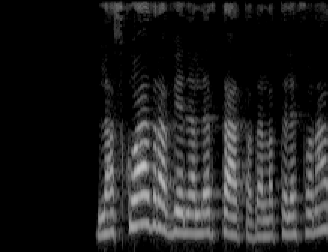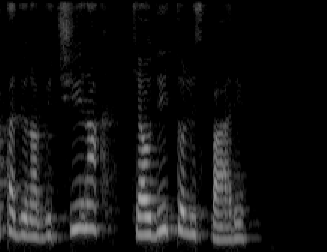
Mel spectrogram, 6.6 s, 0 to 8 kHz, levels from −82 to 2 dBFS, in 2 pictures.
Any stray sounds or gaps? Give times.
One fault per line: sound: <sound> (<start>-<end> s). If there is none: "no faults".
no faults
